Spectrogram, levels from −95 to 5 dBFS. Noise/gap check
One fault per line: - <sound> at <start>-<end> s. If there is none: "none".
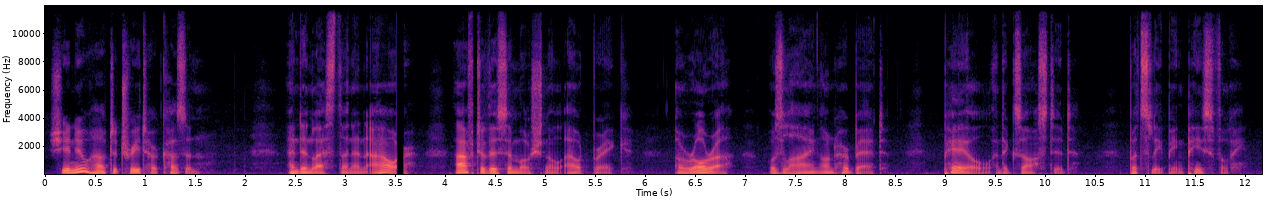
- dropout at 3.5-3.6 s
